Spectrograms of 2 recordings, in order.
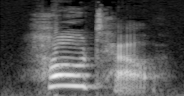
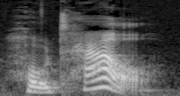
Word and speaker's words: hotel: If you're not stressing the second syllable of that word, hotel, it's going to sound a little off.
